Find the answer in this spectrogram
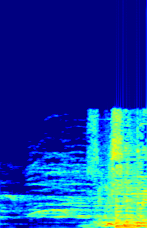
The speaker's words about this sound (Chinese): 让朋友们玩得开心的话，有点尖叫声来听一下吗？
